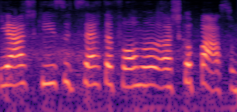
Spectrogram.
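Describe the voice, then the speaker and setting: A woman with a high pitch at a moderate pace, with music playing in the background. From Brazil, Minas Gerais (Belo Horizonte). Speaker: tech company CEO. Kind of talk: interview. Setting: outdoors by a lake.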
